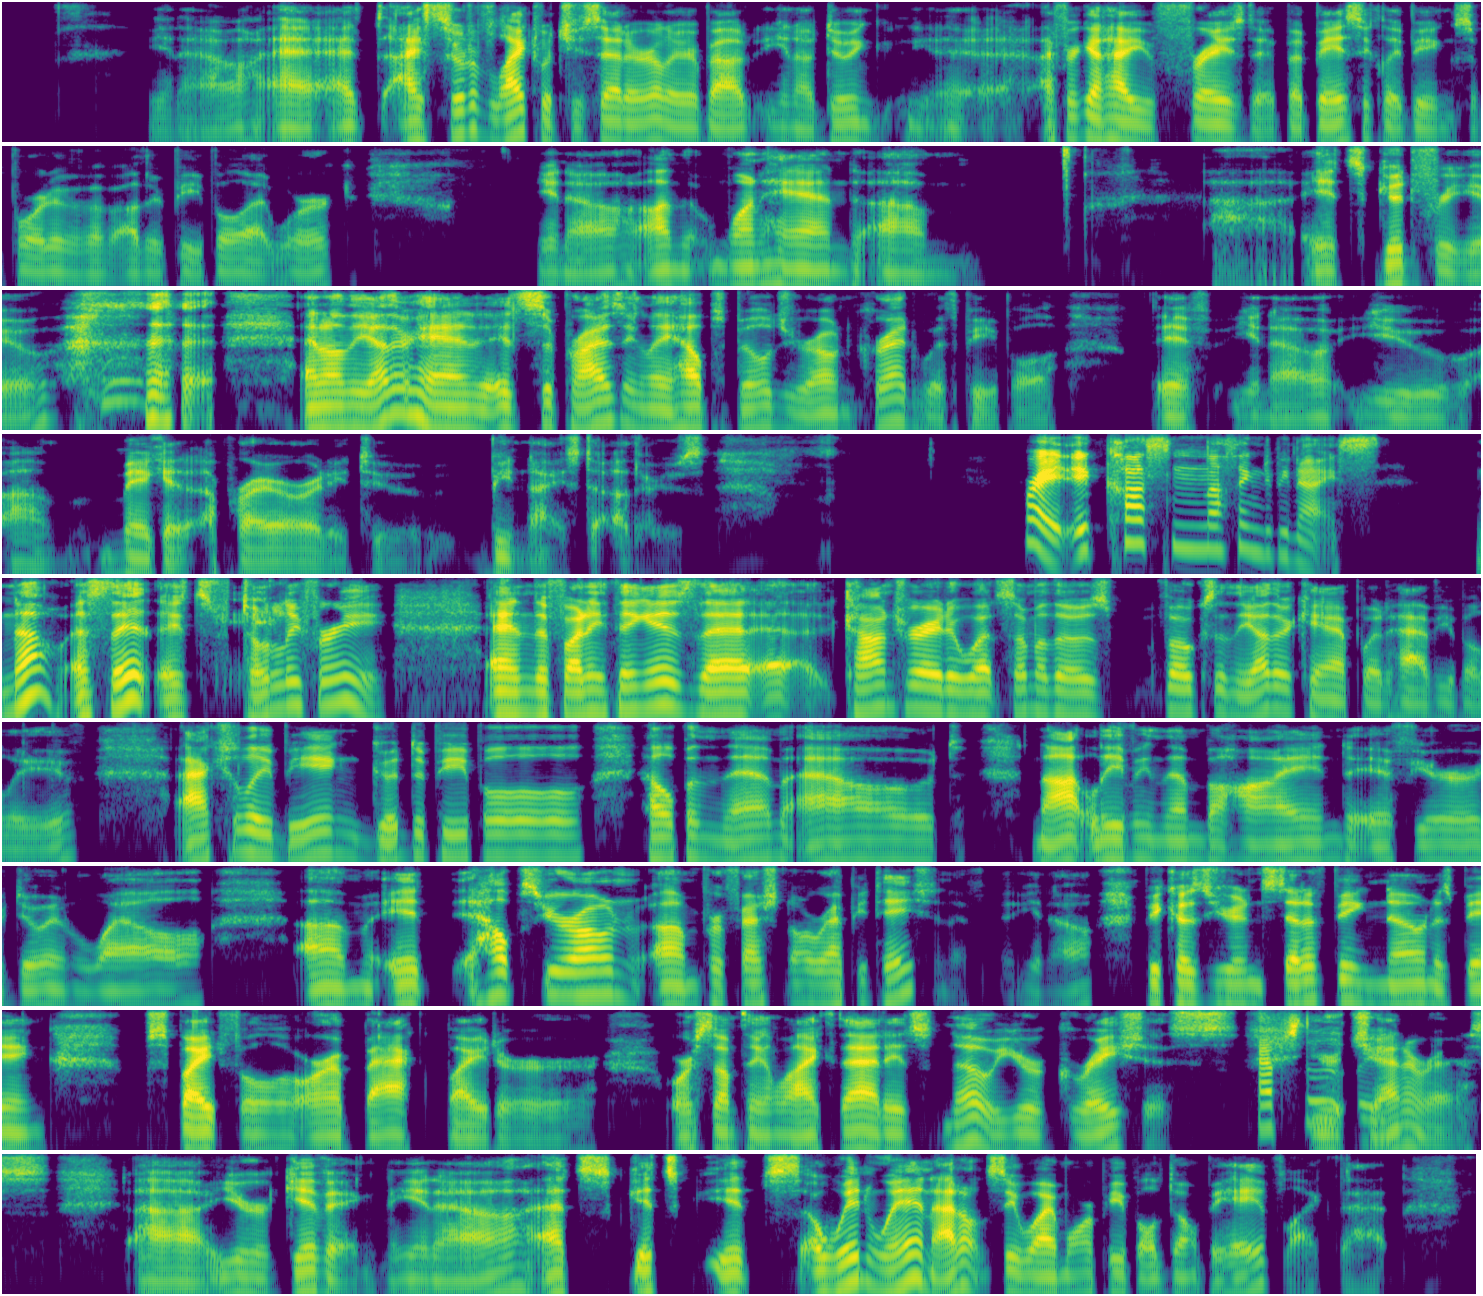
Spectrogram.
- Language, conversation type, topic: English, unstructured, How can friendships be maintained while prioritizing personal goals?
- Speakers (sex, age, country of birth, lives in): female, 30-34, United States, United States; male, 60-64, United States, United States
- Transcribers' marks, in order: tapping; tsk; chuckle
